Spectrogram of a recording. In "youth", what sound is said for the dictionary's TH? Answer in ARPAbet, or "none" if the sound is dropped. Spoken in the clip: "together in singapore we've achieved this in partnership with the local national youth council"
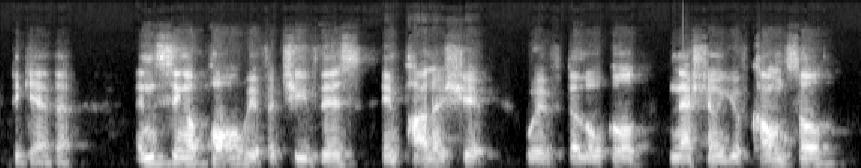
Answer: F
